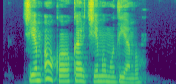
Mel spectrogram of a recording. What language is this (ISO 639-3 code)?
luo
